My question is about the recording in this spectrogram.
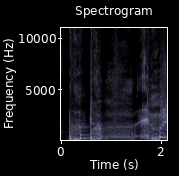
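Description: A man coughing several times in a rough fit, with throat clearing.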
